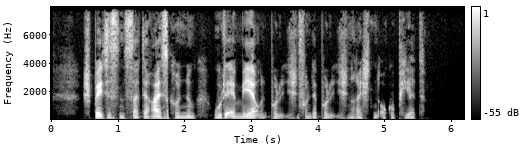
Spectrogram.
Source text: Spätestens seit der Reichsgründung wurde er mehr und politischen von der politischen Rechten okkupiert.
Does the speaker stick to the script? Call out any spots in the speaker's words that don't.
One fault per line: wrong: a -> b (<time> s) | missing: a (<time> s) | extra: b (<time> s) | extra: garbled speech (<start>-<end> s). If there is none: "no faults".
no faults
